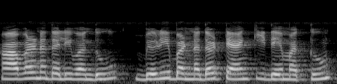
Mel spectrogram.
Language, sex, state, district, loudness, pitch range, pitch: Kannada, female, Karnataka, Bidar, -17 LUFS, 240-260 Hz, 250 Hz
